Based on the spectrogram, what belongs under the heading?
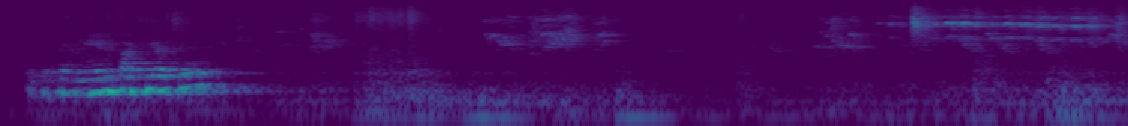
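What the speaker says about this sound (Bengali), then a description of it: "এখানে মেল পাখি আছে।" Male budgerigars chirp and squawk in a cage, with bursts of wing flapping and scattered high chatter coming in uneven clusters, some louder and close, others fainter.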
